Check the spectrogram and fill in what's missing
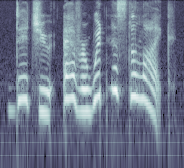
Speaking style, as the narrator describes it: awesomely cried Bruno

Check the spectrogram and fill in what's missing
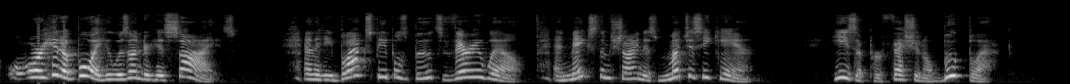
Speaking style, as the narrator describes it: he exclaimed

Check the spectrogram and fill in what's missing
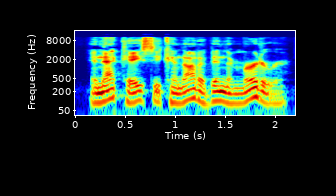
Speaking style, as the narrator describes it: said the detective quickly

